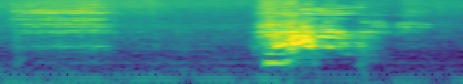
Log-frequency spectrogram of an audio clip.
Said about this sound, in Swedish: måste jag nysa.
